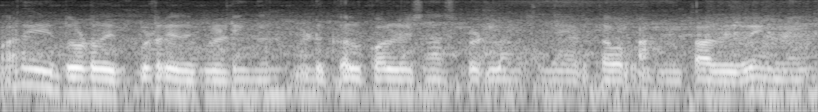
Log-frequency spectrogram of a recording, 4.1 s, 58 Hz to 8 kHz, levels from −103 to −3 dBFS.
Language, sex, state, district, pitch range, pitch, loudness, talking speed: Kannada, male, Karnataka, Belgaum, 120-125 Hz, 125 Hz, -16 LUFS, 60 wpm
